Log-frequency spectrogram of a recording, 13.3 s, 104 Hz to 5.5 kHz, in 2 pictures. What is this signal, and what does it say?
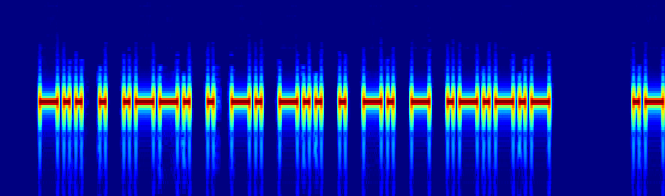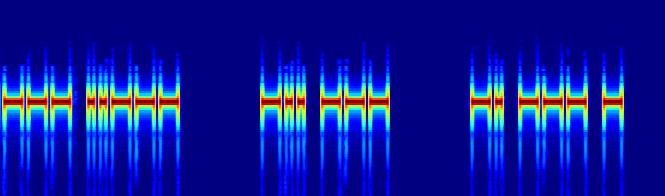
Morse code, heard as a keyed tone, about 20 wpm, 700 Hz. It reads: DEPENDENT. 12 DO NOT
